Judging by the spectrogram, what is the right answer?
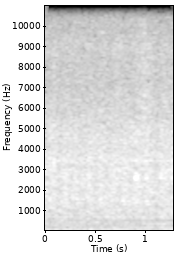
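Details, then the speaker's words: Honda XR150 single-cylinder after top overhaul: low steady idle thrum with no slapping or knocking; engine now sounds perfect, normal idle. "That's a perfect engine right there, that sound."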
